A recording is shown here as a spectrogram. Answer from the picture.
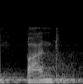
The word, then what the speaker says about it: Bantu: The name Bantu, which means one for the people, has been used in South Africa in the negative, and it's been used with a hard rather than silent B, Bantu,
